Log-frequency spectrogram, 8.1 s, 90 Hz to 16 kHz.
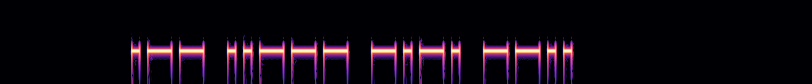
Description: Morse code, heard as a keyed tone, about 15 wpm, 700 Hz. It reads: W2CZ
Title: USA Call Signs - 4 Characters - Repeated 2x - 15wpm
